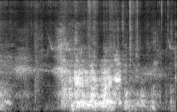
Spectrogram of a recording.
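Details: Village dogs in a fight as a mother dog defends her puppy from attacking dogs: a rough, noisy snarling growl swelling for about a second, recorded outdoors.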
